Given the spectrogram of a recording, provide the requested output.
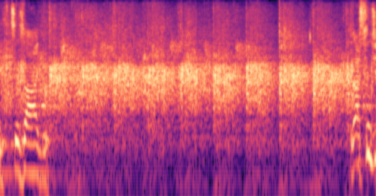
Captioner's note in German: Lebhafter Beifall SPD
